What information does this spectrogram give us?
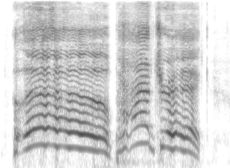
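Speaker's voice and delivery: high-pitched cartoon voice, "hello" stretched out. Playing a guess-the-character game with others: SpongeBob voice. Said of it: "SpongeBob, SpongeBob".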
